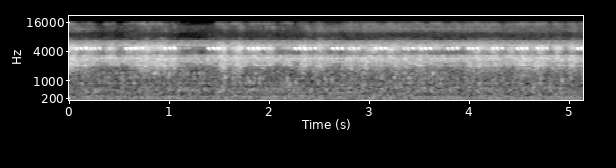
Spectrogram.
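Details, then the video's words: Crickets at night giving short bursts of high chirps repeated about twice a second over a steady shrill insect background, the rhythm clearly pulsed. "Night Sounds Crickets Chirping"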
